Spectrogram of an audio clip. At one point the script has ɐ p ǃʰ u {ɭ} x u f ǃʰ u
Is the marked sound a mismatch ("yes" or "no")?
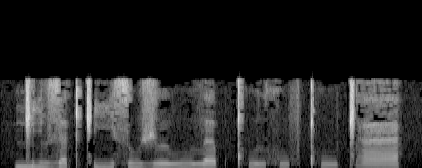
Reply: yes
